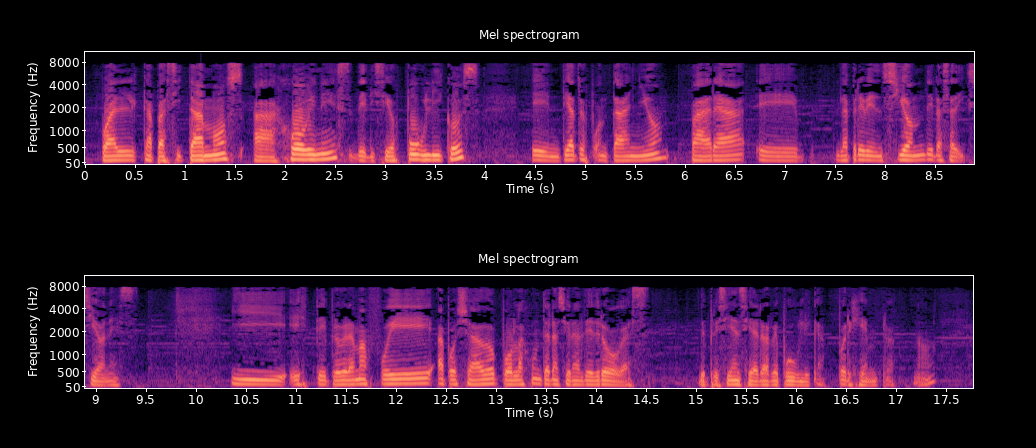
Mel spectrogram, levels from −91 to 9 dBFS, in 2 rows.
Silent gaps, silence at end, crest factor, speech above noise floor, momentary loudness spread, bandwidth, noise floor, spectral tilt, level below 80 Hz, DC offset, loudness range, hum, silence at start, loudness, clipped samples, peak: none; 0.4 s; 16 dB; 27 dB; 14 LU; 8 kHz; -44 dBFS; -7 dB/octave; -46 dBFS; under 0.1%; 6 LU; none; 0.2 s; -17 LUFS; under 0.1%; 0 dBFS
